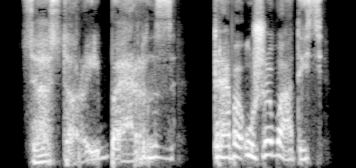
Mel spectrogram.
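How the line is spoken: Barely audible whisper. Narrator (Ukrainian): Сем ледве чутно прошепотів

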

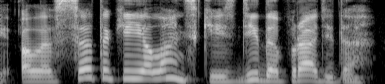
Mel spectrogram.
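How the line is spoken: Displeased grumble. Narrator (Ukrainian): невдоволено буркнув

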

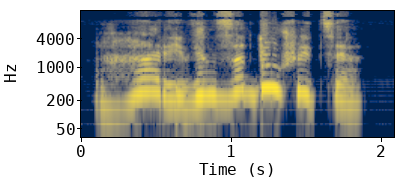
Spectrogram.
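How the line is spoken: Urgent shout, injured girl. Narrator (Ukrainian): крикнула, яка не могла встати через перелом ноги

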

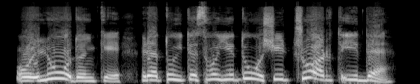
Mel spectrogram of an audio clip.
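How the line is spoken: Shouting in unison. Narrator (Ukrainian): Закричали вони в один голос

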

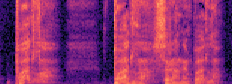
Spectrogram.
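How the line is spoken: Whisper. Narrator (Ukrainian): прошепотіла

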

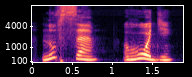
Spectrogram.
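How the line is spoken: Said angrily. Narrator (Ukrainian): сказала Мері Поппінс, сердито поглянувши на Джейн

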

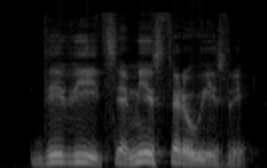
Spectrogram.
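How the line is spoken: Gentle. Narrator (Ukrainian): лагідно промовила Герміона

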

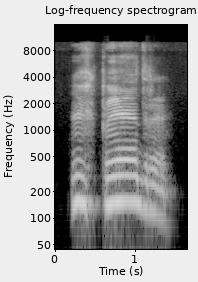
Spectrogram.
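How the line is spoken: Sighed. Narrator (Ukrainian): зітхнув Крутовітер

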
